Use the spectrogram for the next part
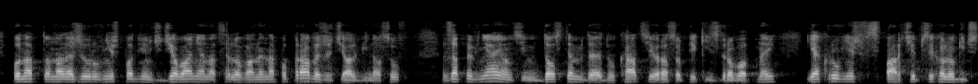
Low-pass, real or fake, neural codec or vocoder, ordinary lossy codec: none; fake; codec, 16 kHz, 8 kbps, FreqCodec, smaller model; none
